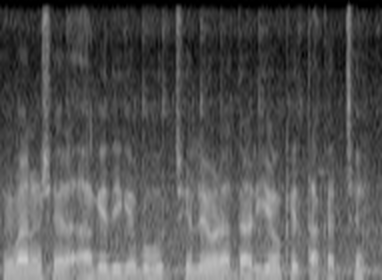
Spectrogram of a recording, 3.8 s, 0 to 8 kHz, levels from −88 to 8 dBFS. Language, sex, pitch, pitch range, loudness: Bengali, male, 140 Hz, 135-150 Hz, -20 LUFS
